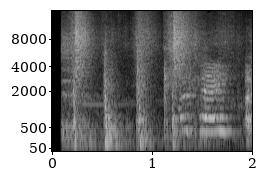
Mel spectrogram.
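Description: Acoustic guitar strummed in short strokes, about three a second, with a voice and laughter over it.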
